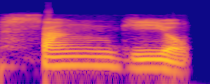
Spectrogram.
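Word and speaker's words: 쌍기역: Ini dibacanya apa? Tiga huruf ini adalah sang. Itu ya, sang. Kemudian setelah itu yang kata kedua, gi. Kemudian ini apa? Adalah yok. Kayak ini ya. Jadi dibacanya adalah sang giok.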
